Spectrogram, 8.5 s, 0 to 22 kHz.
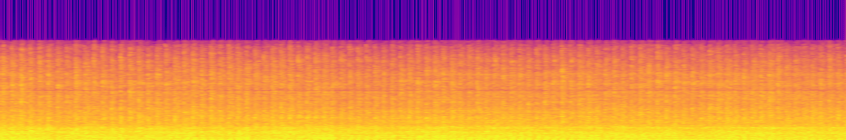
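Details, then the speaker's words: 1978 Kohler K341 single-cylinder in a 316 tractor, first run after a rebuild with new rings: a quick, even thumping at steady speed with no knock or misfire; initial smoke burned off; runs healthy. "nope really sounds healthy i mean it really sounds good"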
